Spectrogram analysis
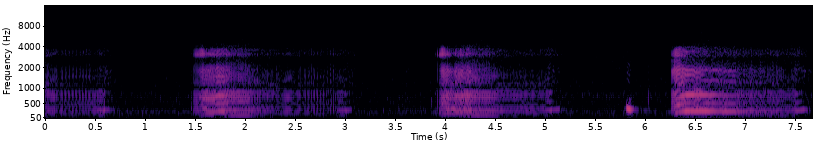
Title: Snoring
